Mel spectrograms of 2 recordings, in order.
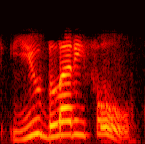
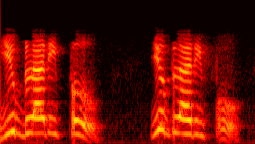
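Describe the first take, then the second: First: Mock Australian duck. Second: Put-on Australian-accented duck. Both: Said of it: "it had an Australian accent".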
